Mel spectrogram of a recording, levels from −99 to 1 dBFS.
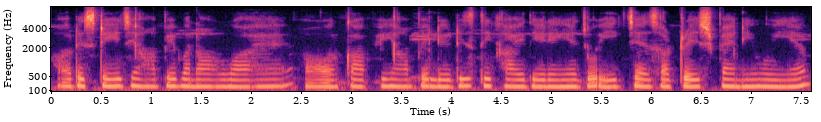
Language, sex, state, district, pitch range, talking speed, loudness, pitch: Hindi, female, Bihar, Vaishali, 190-205 Hz, 180 wpm, -20 LUFS, 195 Hz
